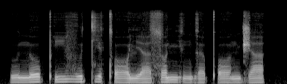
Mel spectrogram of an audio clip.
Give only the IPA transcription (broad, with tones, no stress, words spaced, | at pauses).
u˨noː˦pʼiː˦vu˦ tʲɐ˦˨tʼɔː˨lʲaː˨sɔ˦ nʲɐ˨ŋɡɐː˨ pʼɔː˨nd͡ʒa˦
